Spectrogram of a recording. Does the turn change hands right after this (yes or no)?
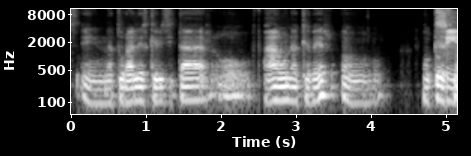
yes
